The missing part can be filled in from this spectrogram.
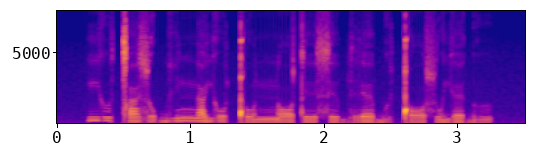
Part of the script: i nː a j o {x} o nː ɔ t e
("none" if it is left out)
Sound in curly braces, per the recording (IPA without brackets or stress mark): ǃ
